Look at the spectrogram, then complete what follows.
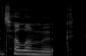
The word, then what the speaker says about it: Tillamook: Am I pronouncing that right? Tillamook? Yeah, Tillamook.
